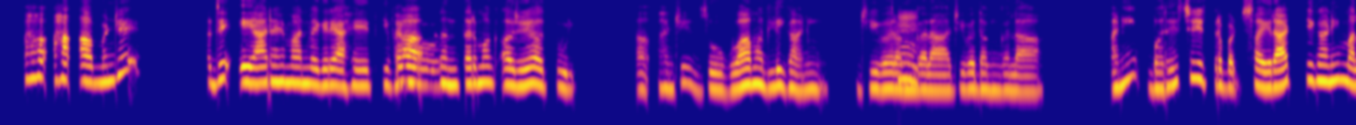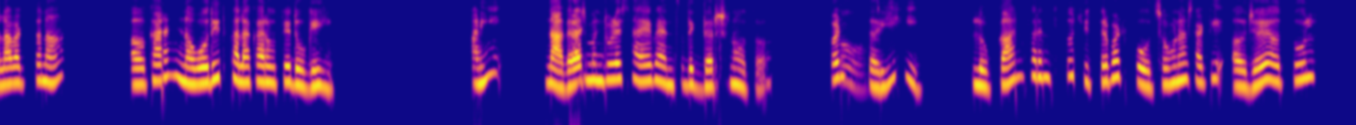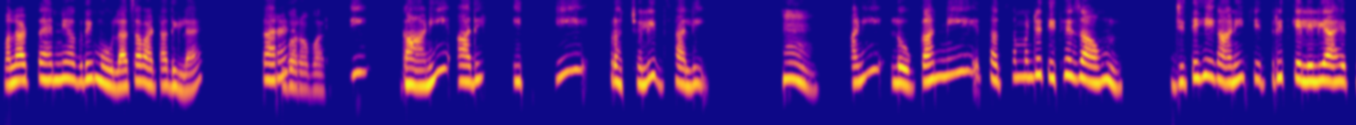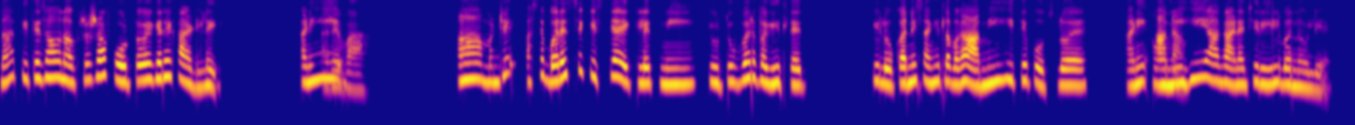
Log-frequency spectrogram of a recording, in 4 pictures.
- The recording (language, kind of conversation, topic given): Marathi, podcast, चित्रपट आणि टीव्हीच्या संगीतामुळे तुझ्या संगीत-आवडीत काय बदल झाला?
- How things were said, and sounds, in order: tapping; other background noise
